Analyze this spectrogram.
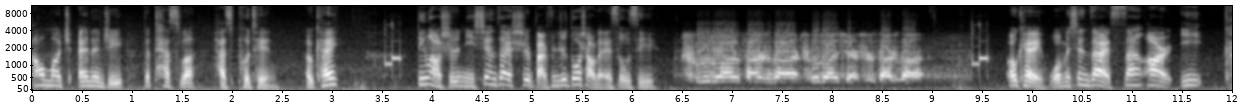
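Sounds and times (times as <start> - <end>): voice through a phone: 6.4 - 9.0.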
